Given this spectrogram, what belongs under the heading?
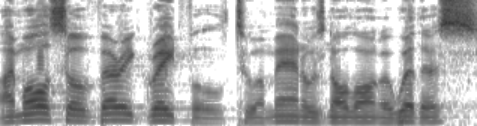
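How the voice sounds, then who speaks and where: Speaking at a moderate pace with an American accent, a man has a normal speaking voice at medium pitch with ordinary pitch variation. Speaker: public address announcer. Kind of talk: acceptance speech.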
